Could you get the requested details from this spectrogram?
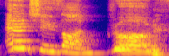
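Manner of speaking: high, loud, slowly stretched mock outcry; hammed-up scandalized shout; Helen Lovejoy. Gossip jumping in to accuse the girl, loud mock horror. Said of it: "Helen Lovejoy jumps in".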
